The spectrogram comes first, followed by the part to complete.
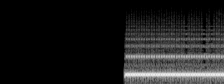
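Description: A loud, steady telephone tone, one held note that starts suddenly a little over a second in.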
